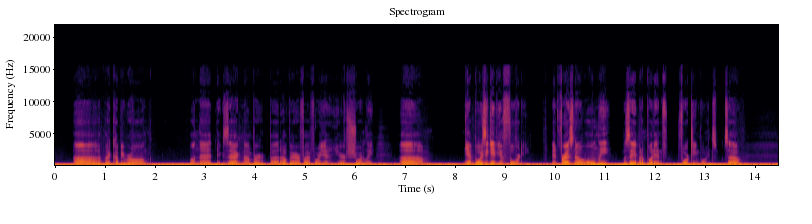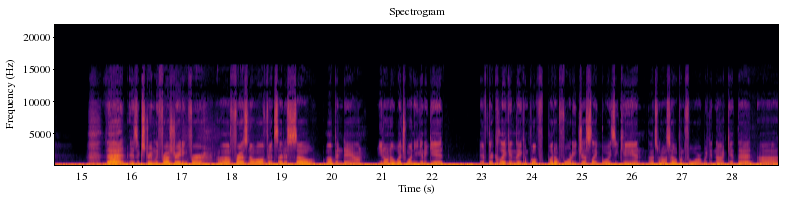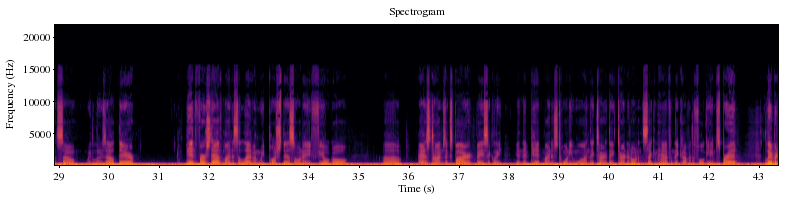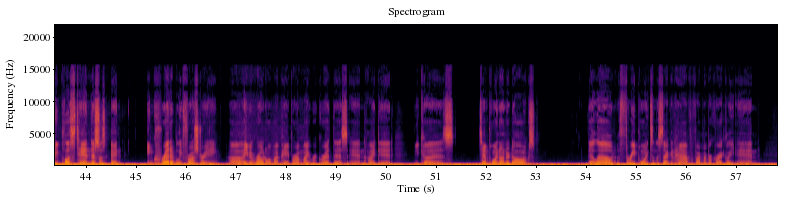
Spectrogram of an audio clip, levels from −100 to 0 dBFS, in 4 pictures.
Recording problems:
low rumble; loud; throughout; 9 dB below the speech

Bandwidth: 15.5 kHz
